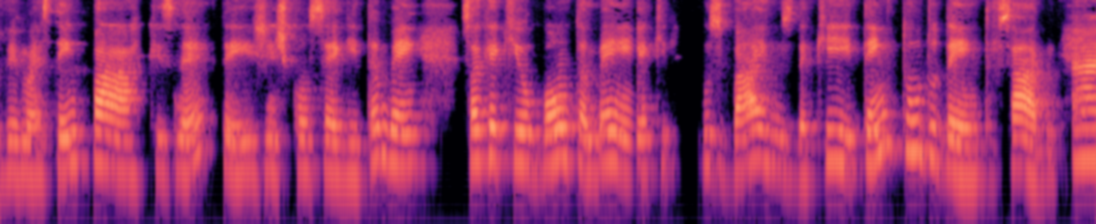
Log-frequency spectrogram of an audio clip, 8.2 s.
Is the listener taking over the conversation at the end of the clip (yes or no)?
yes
